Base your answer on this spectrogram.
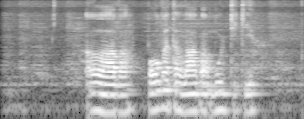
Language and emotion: Russian, neutral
